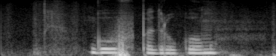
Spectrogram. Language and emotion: Russian, neutral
